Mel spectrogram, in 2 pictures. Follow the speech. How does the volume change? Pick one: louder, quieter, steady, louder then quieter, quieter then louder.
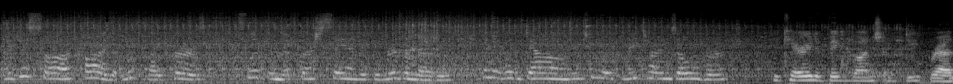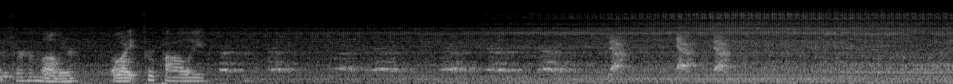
steady.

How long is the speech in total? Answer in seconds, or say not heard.
12 s.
